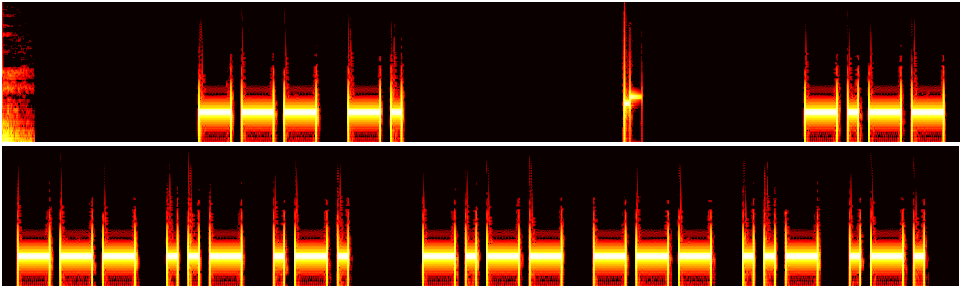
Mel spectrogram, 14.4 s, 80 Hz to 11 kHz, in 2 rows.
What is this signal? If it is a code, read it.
Morse code, heard as a keyed tone, about 15 wpm, 700 Hz. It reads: ON YOUR YOUR
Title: Top 200 Words Repeated 15wpm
